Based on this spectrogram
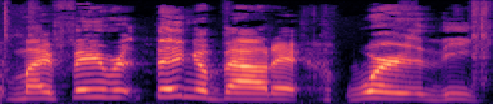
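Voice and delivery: normal talking voice

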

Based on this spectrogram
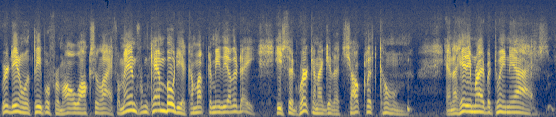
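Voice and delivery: hammy country preacher voice; high folksy sermon voice. Acted.

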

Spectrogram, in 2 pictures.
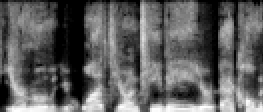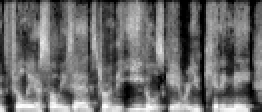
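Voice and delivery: put-on excited old friends. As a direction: play the childhood friends who can't believe it. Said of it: "from my childhood were like".

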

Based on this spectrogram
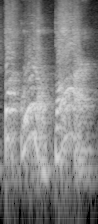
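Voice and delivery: high, slow, drawn-out protest; retold upset outburst. Player protests bar rules to opponents, exasperated. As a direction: stretch it out in loud exasperation. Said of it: "I usually don't get so upset".

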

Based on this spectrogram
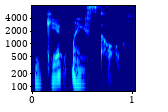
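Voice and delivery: very soft, low disbelief; stunned murmur. Retold or imitated. Student absorbing the professor's words, stunned low murmur. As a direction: barely voice it, low and hushed.

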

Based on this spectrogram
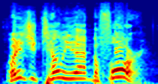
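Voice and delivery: high, loud mock frustration; retold exasperated yell, high and loud. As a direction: complain loudly at the corporal. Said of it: "And I was like".

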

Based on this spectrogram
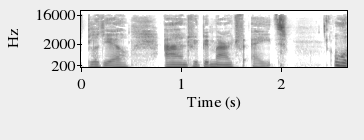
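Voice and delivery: normal talking voice

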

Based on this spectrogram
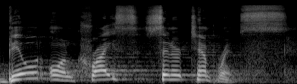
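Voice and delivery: slow, deliberate announcement of a point; unhurried, weighty delivery; slow, spaced-out emphasis. Real, not acted. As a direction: stretch it out phrase by phrase. Announces the point slowly, then repeats.

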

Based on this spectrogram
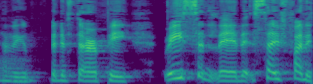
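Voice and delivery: usual speaking voice

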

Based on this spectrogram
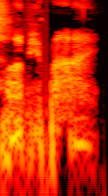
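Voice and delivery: high airy whisper. Shown as a demonstration. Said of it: "I'm gonna whisper".

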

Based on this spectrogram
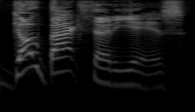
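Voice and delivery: usual speaking voice

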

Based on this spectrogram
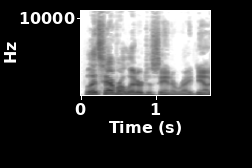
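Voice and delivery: ordinary talk

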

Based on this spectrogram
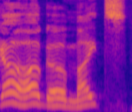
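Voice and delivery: bad Irish accent turning Australian; high, loud mock Irish-Australian boss; botched Irish accent. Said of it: "I don't know why he turned Australian".

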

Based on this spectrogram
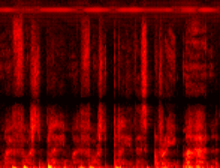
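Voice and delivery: hushed, reverent whisper to himself; awed whisper. Retold or imitated. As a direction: whisper it in awe of the great man. His awed thoughts entering room.

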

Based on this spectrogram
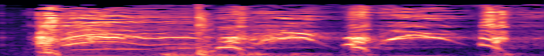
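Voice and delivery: squeaky high laugh. Real, not acted. Speaker laughing at his own rant, high squeak. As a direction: break into a high-pitched laugh.

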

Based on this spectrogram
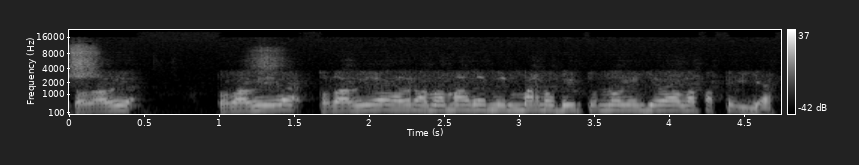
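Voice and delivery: loud and quick, half shouting; loud fast complaint. Real, not acted. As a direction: rattle it off loudly, like a public complaint. Caller complains loudly on air.

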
